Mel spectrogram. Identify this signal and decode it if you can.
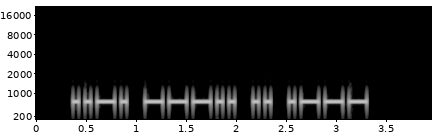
Morse code, heard as a keyed tone, about 21 wpm, 700 Hz. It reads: F8IJ
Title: DXCC-100 Call Signs - 4 Characters - Repeated 3x - 20wpm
